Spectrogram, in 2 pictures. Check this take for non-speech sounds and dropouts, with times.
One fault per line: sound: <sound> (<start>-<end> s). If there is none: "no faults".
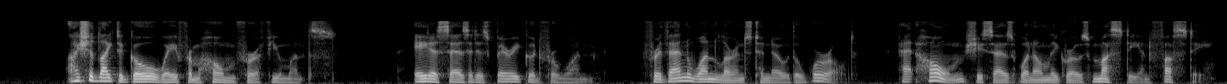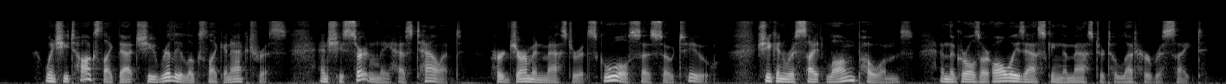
no faults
